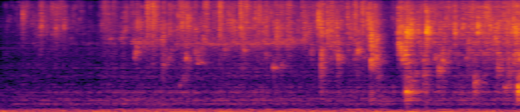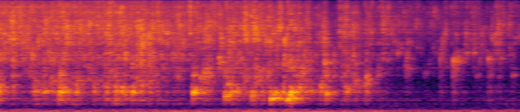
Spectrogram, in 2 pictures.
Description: washing-hands-running-water
bath bubble burp click drain drip drop effect sound effect free sound royalty free Sound Effects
